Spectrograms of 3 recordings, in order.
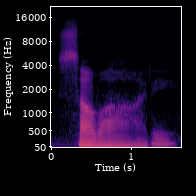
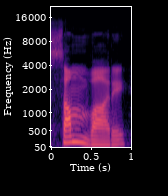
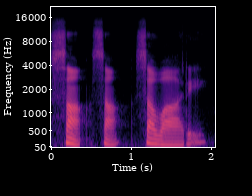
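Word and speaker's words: सँवारे: So it needn't be, especially in Hindi and the North Indian languages, it needn't be pronounced as Samvare. It just denotes a nasal sound. Savare is enough.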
